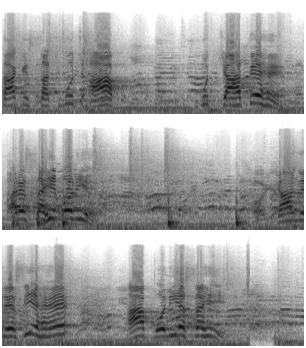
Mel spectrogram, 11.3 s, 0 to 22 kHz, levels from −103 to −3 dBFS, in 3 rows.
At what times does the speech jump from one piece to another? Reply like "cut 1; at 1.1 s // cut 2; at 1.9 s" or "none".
cut 1; at 3.7 s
